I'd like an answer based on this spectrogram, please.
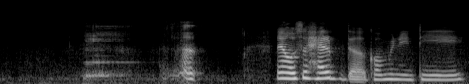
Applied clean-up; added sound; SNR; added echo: neural separator model SepFormer DNS4.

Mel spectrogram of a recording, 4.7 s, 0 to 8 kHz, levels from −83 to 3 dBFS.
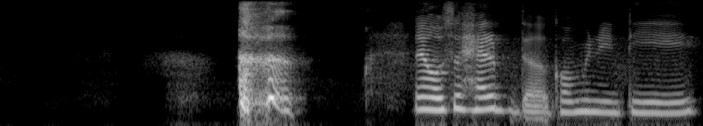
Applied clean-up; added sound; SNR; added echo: neural mask model Resemble Enhance denoiser.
